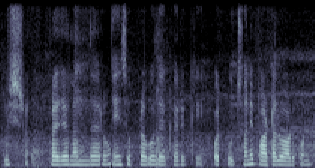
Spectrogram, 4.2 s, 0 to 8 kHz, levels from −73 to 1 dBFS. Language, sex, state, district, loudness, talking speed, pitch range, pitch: Telugu, female, Andhra Pradesh, Guntur, -22 LUFS, 140 wpm, 190-200 Hz, 195 Hz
